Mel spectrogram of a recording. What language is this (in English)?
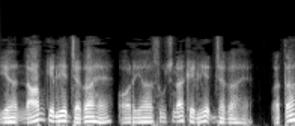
Hindi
